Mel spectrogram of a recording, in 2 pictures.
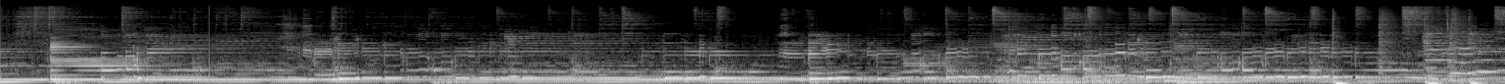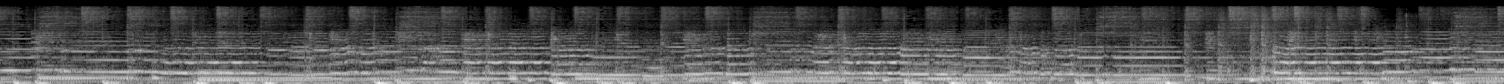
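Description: A live band plays an instrumental passage of a Turkish song: electric bağlama and electric guitar over sustained keyboard chords. A steady beat comes in about ten seconds in.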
